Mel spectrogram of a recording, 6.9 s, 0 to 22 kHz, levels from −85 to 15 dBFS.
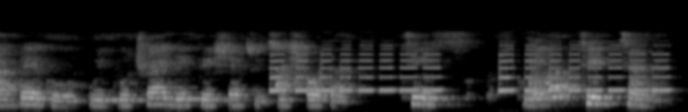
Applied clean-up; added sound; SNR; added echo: classical method WPE with log-MMSE.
